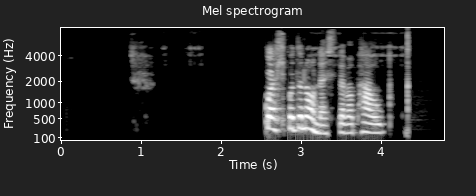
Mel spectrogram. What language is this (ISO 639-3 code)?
cym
